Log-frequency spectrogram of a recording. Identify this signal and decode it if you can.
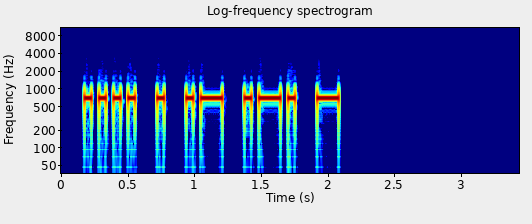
Morse code, heard as a keyed tone, about 22 wpm, 700 Hz. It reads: HEART
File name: practice / 22wpm / Sets of 6 Words - 22wpm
